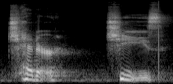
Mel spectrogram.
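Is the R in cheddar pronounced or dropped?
pronounced. It is said plainly, with the R sounded.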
